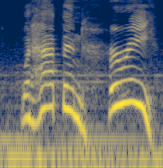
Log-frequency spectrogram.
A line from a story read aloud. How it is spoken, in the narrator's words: cried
